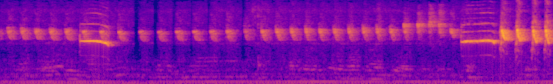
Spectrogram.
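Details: Rough 'tembak' song of a cream-vented bulbul, prized for dense, sharp shooting bursts and used to tutor other songbirds. Fast repeated high chips run on, interrupted by two short whistled slurs, ending in a louder, harsher flurry.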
